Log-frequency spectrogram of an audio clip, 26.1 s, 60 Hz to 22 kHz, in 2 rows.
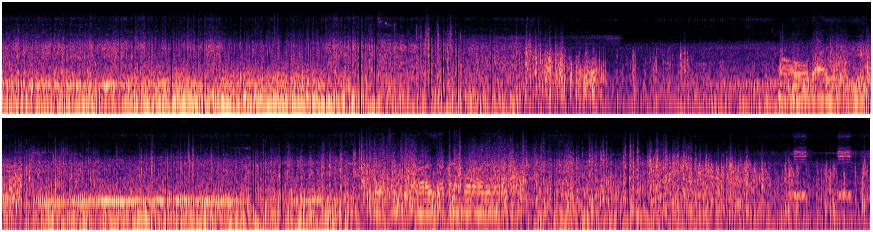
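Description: Bajaj Pulsar 220F's single-cylinder engine and wind rush heard from the rider's seat while riding at road speed, with a steady engine hum. The sound drops briefly about nine seconds in as the throttle is eased, then the engine pulls again with its note slowly rising.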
